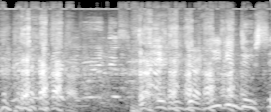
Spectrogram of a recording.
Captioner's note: laughter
